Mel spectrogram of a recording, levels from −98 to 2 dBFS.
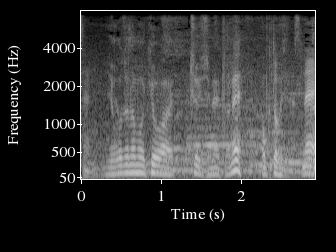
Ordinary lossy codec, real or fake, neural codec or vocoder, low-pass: none; real; none; 7.2 kHz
